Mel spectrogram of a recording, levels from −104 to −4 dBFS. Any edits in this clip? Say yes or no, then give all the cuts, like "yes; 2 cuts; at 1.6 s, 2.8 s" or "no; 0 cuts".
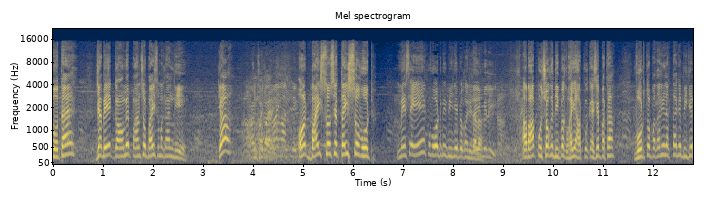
no; 0 cuts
